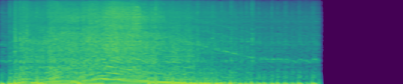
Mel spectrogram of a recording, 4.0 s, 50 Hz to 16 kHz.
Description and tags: Honda CBF 500 short roar
Recorded with Tascam DR-40 in X-Y mode. Roaring Honda CBF 500 engine. With some metallic sound from the muffler.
